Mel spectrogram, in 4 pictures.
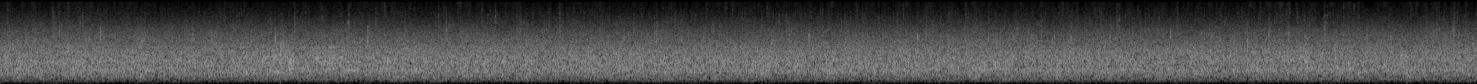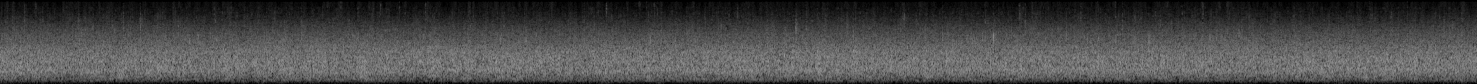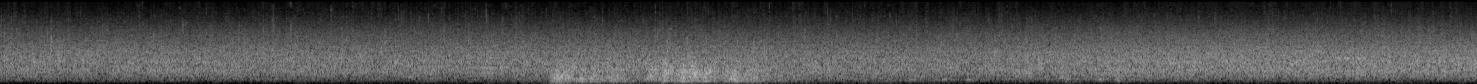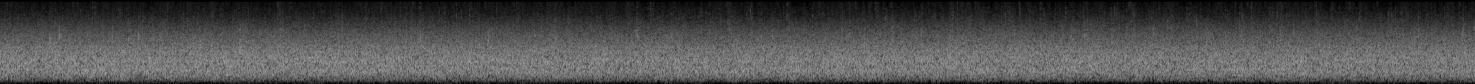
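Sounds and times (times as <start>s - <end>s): heavy rain pattering: 32.0s - 49.7s.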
